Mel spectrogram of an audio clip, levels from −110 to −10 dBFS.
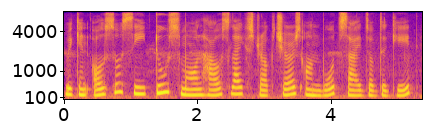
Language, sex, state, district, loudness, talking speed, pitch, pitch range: English, female, Assam, Kamrup Metropolitan, -15 LUFS, 165 wpm, 195 Hz, 180-225 Hz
